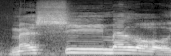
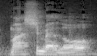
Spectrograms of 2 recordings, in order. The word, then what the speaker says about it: 마시멜로: 오늘 제가 소개시켜드릴 책은 20, 30대 젊은 사회초년생을 위한 자기개발서, 바로 매시멜로 이야기입니다. 아, 제가 본토 발음으로 매시멜로라 했는데 마시멜로 이야기입니다. 이 책은 2005년도에 나왔어요.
